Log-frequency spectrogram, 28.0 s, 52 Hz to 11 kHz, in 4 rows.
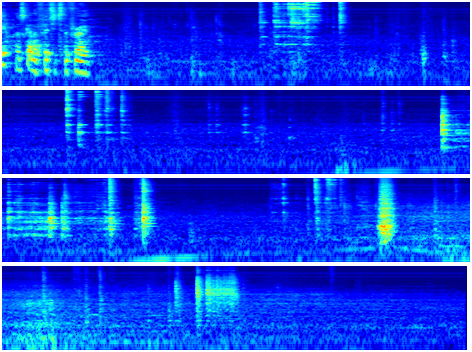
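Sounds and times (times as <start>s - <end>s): metal bicycle parts clinking: 3.9s - 5.3s.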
